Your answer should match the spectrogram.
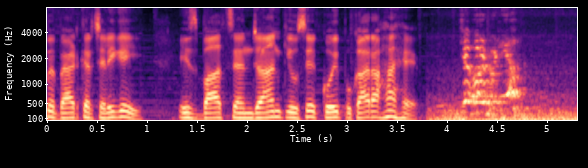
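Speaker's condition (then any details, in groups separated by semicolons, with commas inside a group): No condition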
